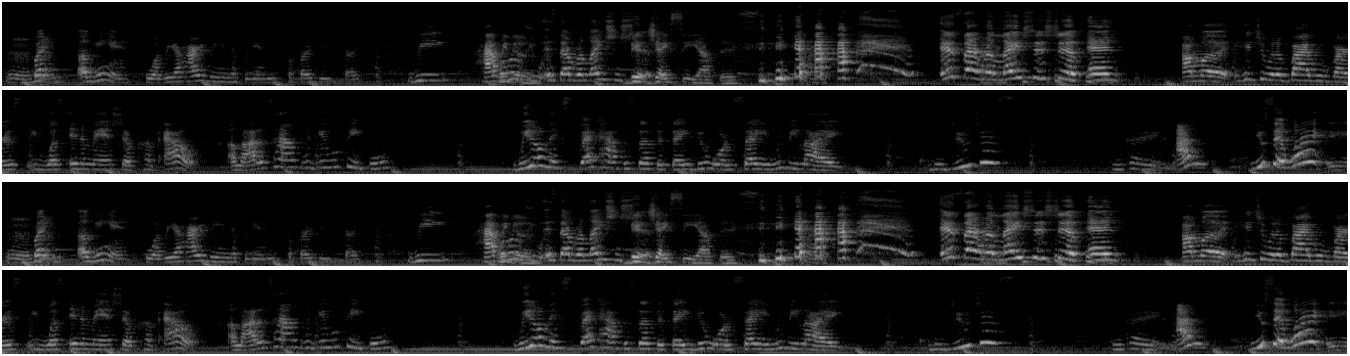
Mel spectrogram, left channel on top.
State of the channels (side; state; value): both; normal; correlation 0.52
